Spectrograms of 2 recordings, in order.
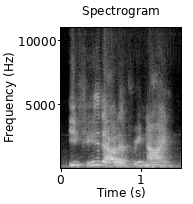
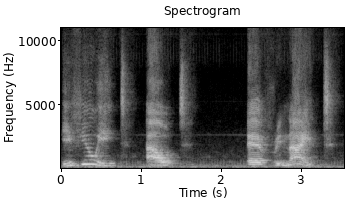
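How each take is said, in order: First: The words run together with softened T sounds. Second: Each word is said separately and clearly. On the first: The speaker calls it right. "essa frase fica do, da forma assim" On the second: The speaker calls it wrong. "eu vou falar como o brasileiro vai falar"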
